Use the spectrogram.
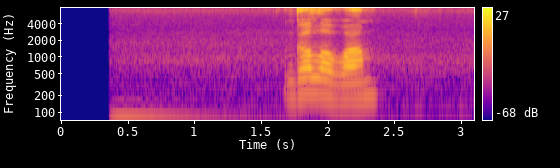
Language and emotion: Russian, neutral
